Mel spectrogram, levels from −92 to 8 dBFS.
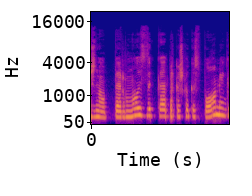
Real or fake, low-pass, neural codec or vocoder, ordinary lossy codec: fake; 14.4 kHz; codec, 44.1 kHz, 3.4 kbps, Pupu-Codec; MP3, 64 kbps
